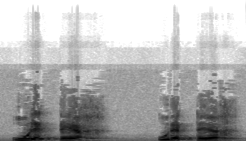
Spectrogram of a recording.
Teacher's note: é uma palavra oxítona não se diga portanto uréter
